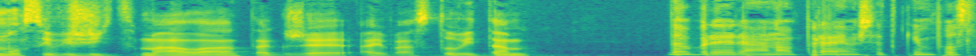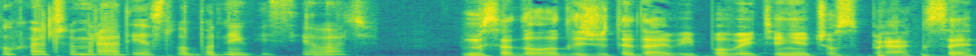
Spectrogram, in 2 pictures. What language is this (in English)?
Slovak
